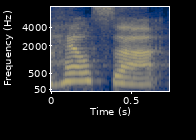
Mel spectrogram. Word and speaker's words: Hälsa: So we are back with Helena and Mika from um, I guess did I pronounce that correct this time? Yeah, Halsa.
